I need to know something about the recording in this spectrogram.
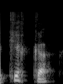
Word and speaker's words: Krka: Donc, je recommande toujours d'aller faire un tour du côté du parc national de Krka, K R K A.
